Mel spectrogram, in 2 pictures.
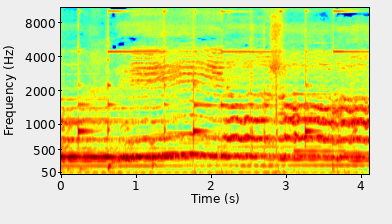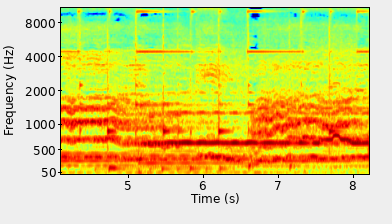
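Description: Bengali devotional prayer song: a voice sings slow, long-held notes that bend gently in pitch, over a sustained instrumental accompaniment with light, regular percussion clicks.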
